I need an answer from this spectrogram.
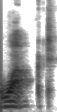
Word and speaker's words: walked: Entonces, en ese caso, para que no pueden decir I walked, entonces ahí no se pronuncia la E, solamente se pronuncia esa K y D al final, walked, ¿ok?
